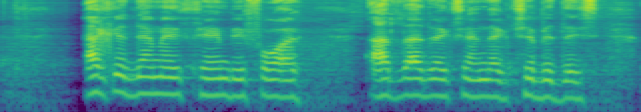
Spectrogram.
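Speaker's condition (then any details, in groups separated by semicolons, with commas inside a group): ALS (Lou Gehrig's disease)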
